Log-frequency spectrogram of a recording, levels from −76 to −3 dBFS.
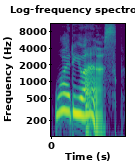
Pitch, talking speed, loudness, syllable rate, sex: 255 Hz, 215 wpm, -15 LUFS, 4.3 syllables/s, female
